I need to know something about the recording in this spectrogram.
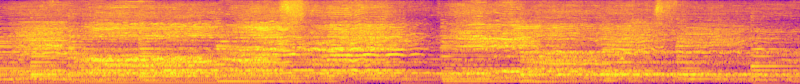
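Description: Mixed choir of men and women singing together in held chords, the notes changing every second or so, with a short dip in loudness a little past halfway.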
